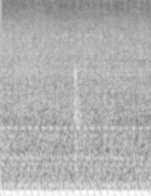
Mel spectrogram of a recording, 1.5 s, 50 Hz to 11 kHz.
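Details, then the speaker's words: Kawasaki KRX 1000 with high idle and shifting problems, during throttle position sensor adjustment: steady fast idle with even low drone at about 1,700-1,800 rpm, too high; TPS out of adjustment. "So, we're just below 2,000 RPM still. That's probably between 1,700 and 1,800."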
